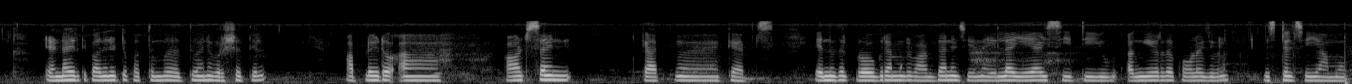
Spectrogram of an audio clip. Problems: low volume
